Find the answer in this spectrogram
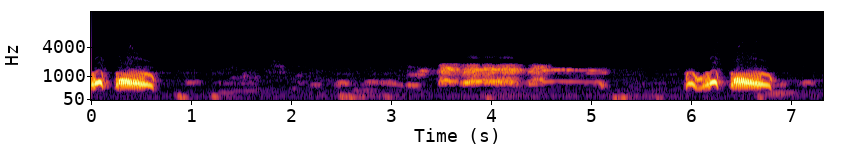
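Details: Spotted dove luring others with soft low coos that open and close the recording, each a quick hooked note and a drawn-out falling coo; a rougher, higher wavering call fills the middle.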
